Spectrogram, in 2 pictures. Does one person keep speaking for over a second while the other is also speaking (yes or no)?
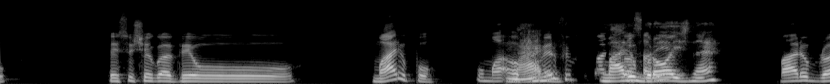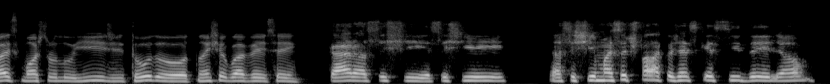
yes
